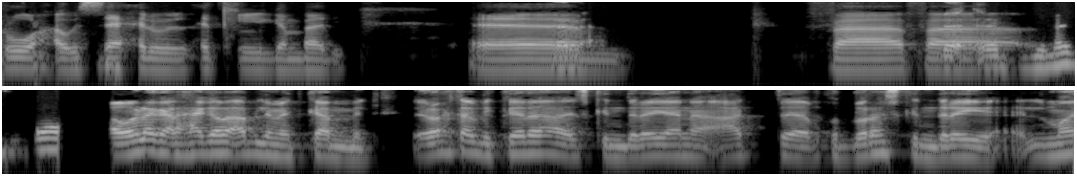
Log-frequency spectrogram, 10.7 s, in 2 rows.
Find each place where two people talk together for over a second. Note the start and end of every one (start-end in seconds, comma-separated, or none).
none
